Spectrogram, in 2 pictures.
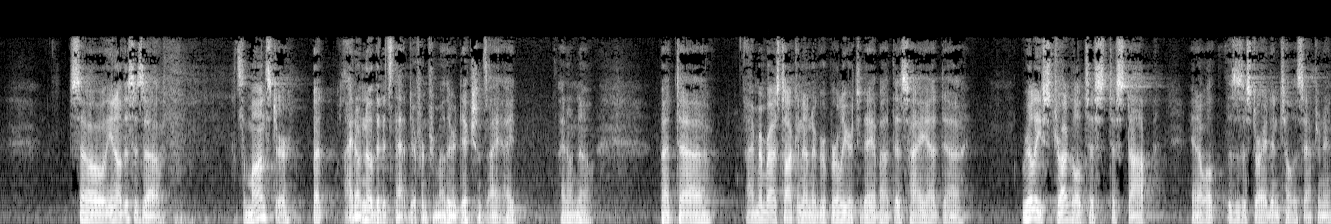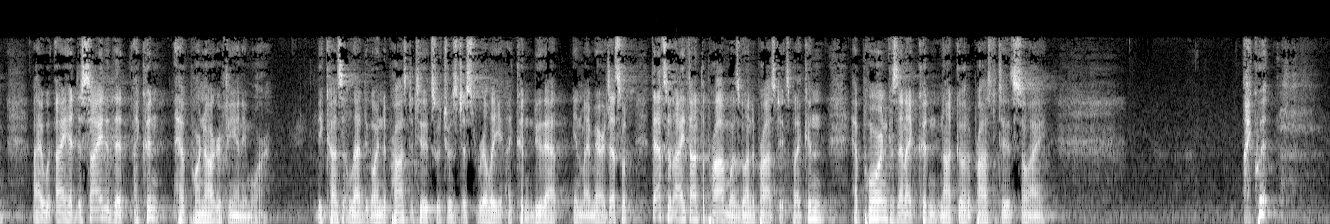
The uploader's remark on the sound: Friday Night Speaker - 2017 Ontario Conference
